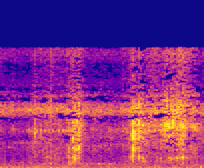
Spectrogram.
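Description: Quiet outdoor background with a faint steady high insect-like hiss and two faint light clicks, about two-thirds of a second and a second and a third in.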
